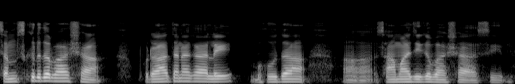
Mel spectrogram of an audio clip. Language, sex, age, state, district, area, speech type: Sanskrit, male, 18-30, Kerala, Idukki, urban, spontaneous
